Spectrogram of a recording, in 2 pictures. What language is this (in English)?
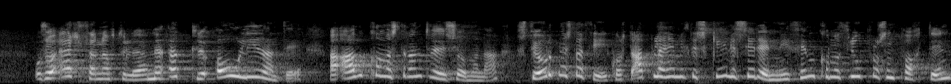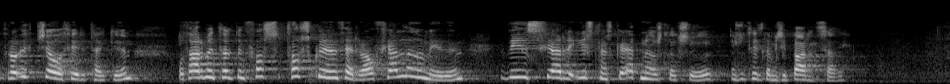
Icelandic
